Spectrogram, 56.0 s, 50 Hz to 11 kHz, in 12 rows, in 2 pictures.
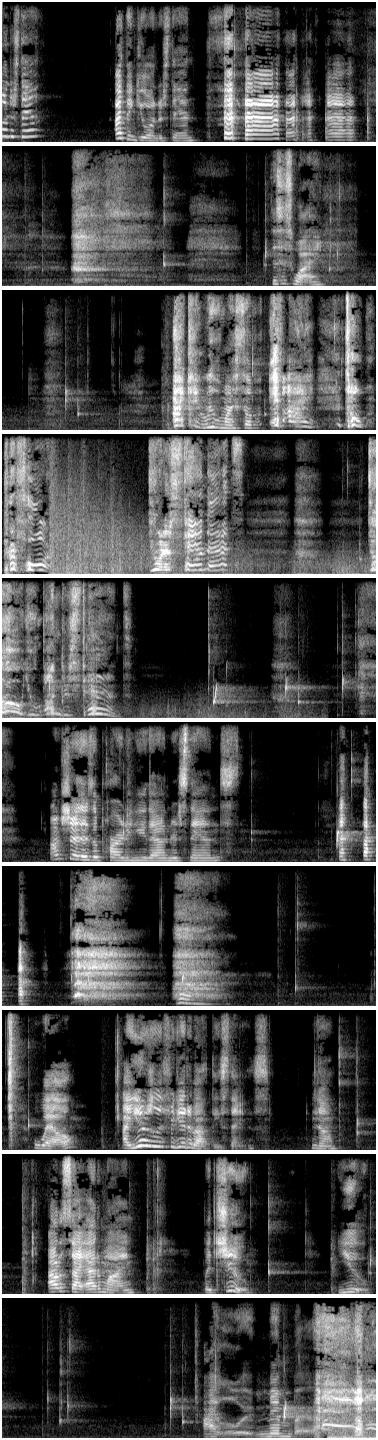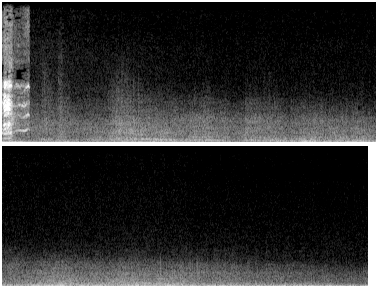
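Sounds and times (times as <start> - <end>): woman laughing: 2.6 - 4.6, 46.0 - 47.1
low rumbling drone: 46.1 - 56.0.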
